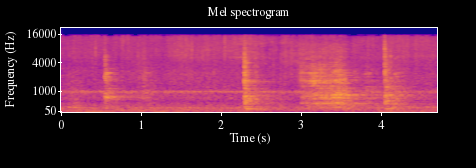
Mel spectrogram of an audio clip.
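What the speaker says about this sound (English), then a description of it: "Now the onions are cooking a little bit." Thick slices of Vidalia onion cook on a grill with a faint, steady sizzle. A few soft scrapes and clicks of turning stand out briefly, and nobody speaks.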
